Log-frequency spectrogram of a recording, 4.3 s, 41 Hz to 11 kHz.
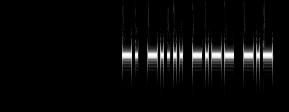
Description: Morse code, heard as a keyed tone, about 25 wpm, 700 Hz. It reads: N6YK
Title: USA Call Signs - 4 Characters - Repeated 3x - 25wpm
